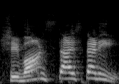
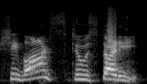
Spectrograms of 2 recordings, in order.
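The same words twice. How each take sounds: First: Wants to is shortened and run together. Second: Wants to is said as two full words.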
